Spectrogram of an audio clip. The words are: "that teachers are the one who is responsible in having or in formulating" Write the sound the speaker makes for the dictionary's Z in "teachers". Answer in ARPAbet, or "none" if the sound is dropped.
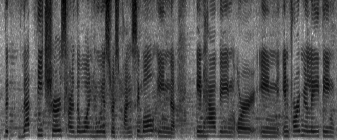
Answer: S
